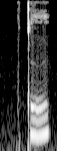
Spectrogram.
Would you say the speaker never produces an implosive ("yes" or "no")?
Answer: yes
